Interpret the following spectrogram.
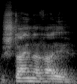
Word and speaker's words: Steinerei: did an entry into Steinerei. Probably mispronouncing that. I'm sorry, don't kill me, because I know you're German. German ST pronunciation is difficult. Yeah, Steinerei it would be.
